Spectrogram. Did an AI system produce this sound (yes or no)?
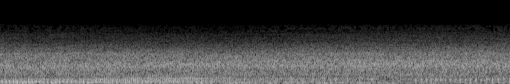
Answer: no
